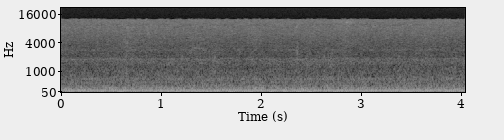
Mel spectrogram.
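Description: Steady low electrical hum with faint hiss from the recording: room tone with no distinct events.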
